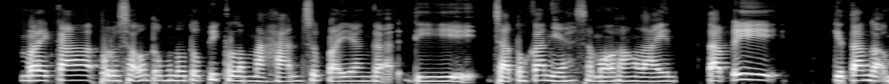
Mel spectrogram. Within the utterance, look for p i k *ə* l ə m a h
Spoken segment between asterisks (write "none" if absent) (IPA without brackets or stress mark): ə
